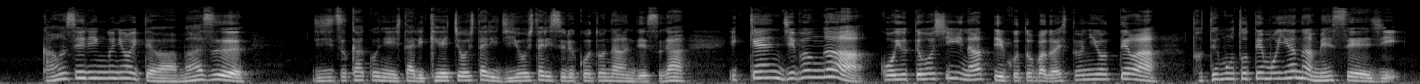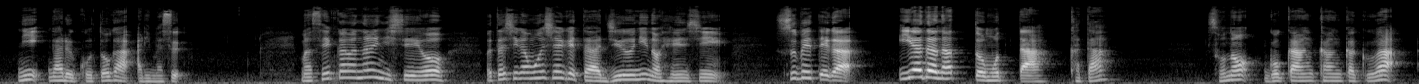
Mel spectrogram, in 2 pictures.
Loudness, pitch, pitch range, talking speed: -20 LUFS, 185 Hz, 165-240 Hz, 275 characters per minute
